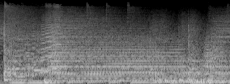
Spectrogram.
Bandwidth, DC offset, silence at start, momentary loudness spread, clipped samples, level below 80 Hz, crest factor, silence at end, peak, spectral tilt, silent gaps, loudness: 20 kHz; under 0.1%; 0 s; 3 LU; under 0.1%; -28 dBFS; 14 dB; 0 s; -4 dBFS; -5 dB/octave; none; -17 LUFS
